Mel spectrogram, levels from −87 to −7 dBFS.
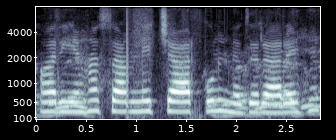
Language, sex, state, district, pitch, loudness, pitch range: Hindi, female, Himachal Pradesh, Shimla, 255 Hz, -14 LUFS, 240-265 Hz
